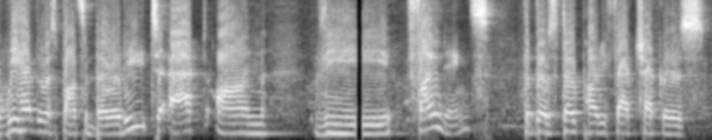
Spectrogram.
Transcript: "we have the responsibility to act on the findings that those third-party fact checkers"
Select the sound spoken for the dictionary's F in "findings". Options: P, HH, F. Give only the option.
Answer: F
